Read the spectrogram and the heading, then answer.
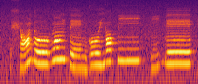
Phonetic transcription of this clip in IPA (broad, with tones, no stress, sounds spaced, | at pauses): ʃ ɔ̃˨˦ ɗ oː˧ v ɔ̃˦ ŋ p eː˨ ŋ ɡ oː˧ j ɔ˦ k͡p iː˦ | i˨˦ ɡ͡b eː˦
